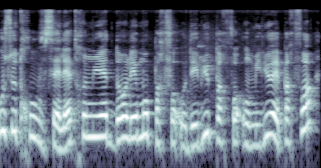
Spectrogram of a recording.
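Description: Patient teacher lady, warm mellow tone, explains slow and repeats stuff. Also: on the high side, lively intonation. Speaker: primary school teacher. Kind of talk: French spelling lesson.

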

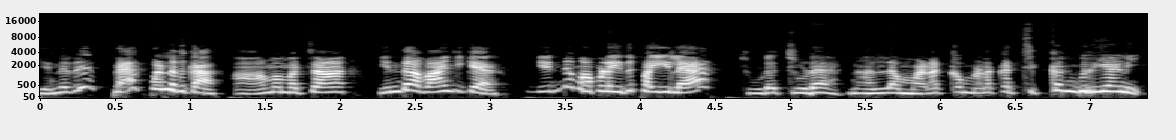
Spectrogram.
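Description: High-pitched bantering village buddies. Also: male voice, expressive, normal speed, bright, forceful tone, heavily acted. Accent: Tirunelveli Tamil. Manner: melodramatic, comic bantering. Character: two bantering young village men, brothers-in-law and friends. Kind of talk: cartoon voice acting. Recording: dull lo-fi sound.

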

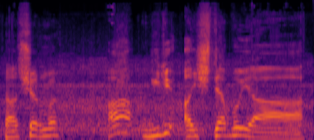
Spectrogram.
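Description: A man giving casual gameplay commentary as a gaming video host, excitable and joking, playfully swearing and talking to the cars. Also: a little high, measured pace. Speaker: gaming YouTuber. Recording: game car sounds in the background. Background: game engine and car noise.

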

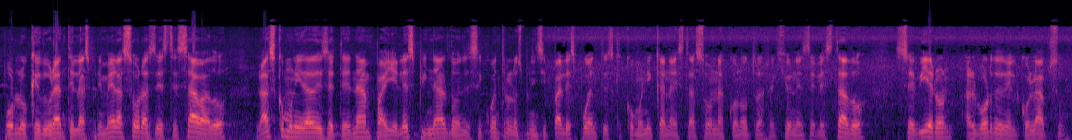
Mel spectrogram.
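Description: A man's voice: medium pitch, steady tone, brisk, hardly any pauses. A man with a Mexican accent narrating a scripted news report. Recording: faint outdoor background noise.

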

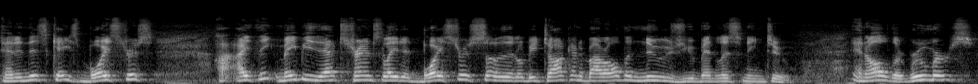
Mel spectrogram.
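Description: A man preaching a sermon, reading scripture in a slow, earnest way. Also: high voice, rough recording. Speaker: pastor.

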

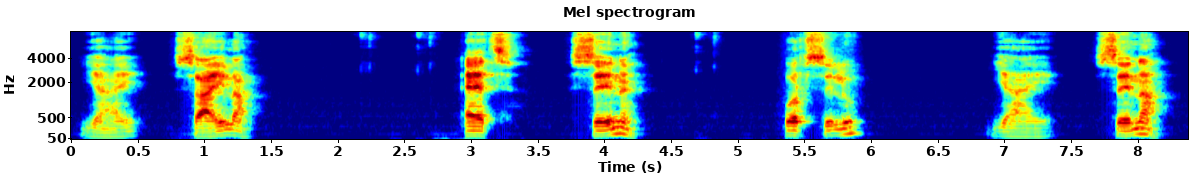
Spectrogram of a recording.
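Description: A man teaching vocabulary, saying each word slowly and then repeating it. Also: sits low. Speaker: language teacher. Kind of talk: slow vocabulary drill reading.

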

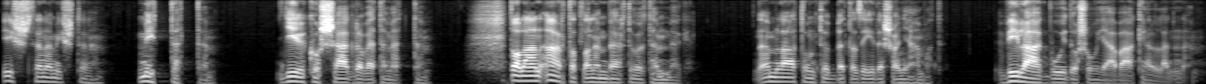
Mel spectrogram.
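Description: A man's voice: low-pitched, animated, darkish tone. A man voicing a strong, proud young peasant in a storybook tale, lamenting earnestly.

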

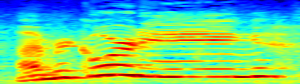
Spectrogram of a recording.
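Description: A woman in her thirties talks casually into her camera in a home kitchen, her pitch jumping all over as she goes. She takes her time and keeps breaking off mid-thought to restart. A faint hiss sits under the voice. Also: dull audio. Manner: chatty, self-interrupting, laughs at her own slips. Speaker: cooking vlogger. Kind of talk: casual meal prep vlog. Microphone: camera mic at arm's length and on the counter.

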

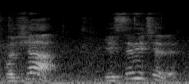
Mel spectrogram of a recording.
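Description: Very animated and high-voiced, a man speaks at normal speed from far off the mic while vlogging with his dogs at home. He gives them fond commands and chats casually with viewers, and the recording is echoey with background noise.

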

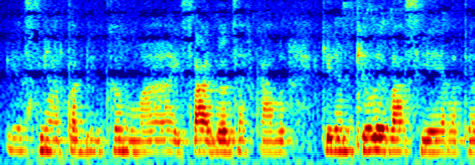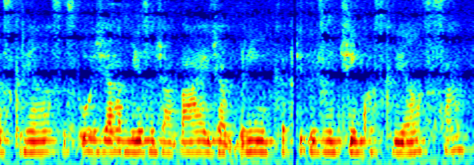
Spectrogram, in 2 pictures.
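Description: A woman's voice: completely flat delivery, normal speed, darkish tone. A young woman with a Brazilian Portuguese accent, chatting casually to camera as a mother vlogger, often asking "sabe?". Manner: chatty, says "sabe?" often, quotes her toddler in a higher voice. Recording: echoey room with faint background noise.

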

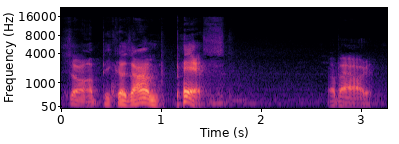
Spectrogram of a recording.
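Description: A young man talks to his camera in a halting, stammering way, slowly and with a lot of fillers. He sounds shaken, and his pitch swings widely, jumping high when he breaks into angry outbursts. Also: very animated, husky, dull audio. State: shaking and upset. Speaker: vlogger. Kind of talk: casual rant to camera.

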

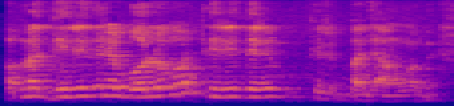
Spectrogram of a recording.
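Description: A man with a Hindi accent teaching harmonica, patiently explaining step by step and chanting the note names slowly to show how long each note lasts. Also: high voice, sing-song, warm tone, recorded from a distance. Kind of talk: spoken music lesson. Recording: echoey room, a little off-mic.

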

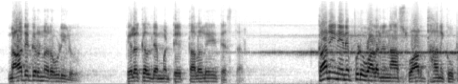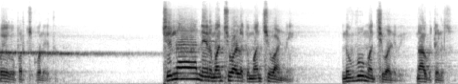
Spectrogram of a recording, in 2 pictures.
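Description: An actor playing a calm, commanding middle-aged village leader in a dubbed film drama, speaking in measured, authoritative one-liners. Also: male voice, medium pitch, slight background noise. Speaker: film hero confronting a minister. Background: film score music.

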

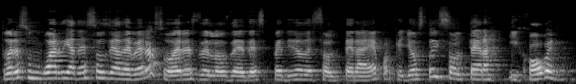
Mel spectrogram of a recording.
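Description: A woman's voice: fairly high pitch, brisk, a bit bright, voice pushed down, lightly acted. Woman doing a cheeky tipsy grandma. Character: tipsy grandmother who flirts shamelessly.

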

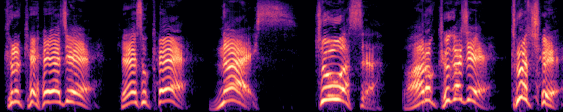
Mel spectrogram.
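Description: A man's voice: very high-pitched, sing-song, unhurried, sharp tone, no room sound, clean studio sound, full character voice. A man voicing a tough, cocky special-forces soldier, delivering clipped combat callouts as video game voice lines. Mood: triumphant. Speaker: military operator.

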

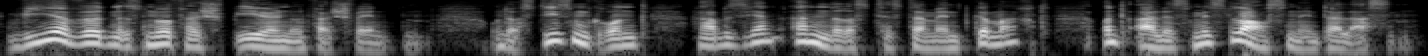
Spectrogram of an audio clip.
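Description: A glib, mocking young man talks breezily and sardonically in an audiobook, as a male reader puts him on. His voice is lowish, and the recording is close and dry. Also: sing-song, fairly quick, hardly any pauses, dry recording. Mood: flippant. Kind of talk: audiobook character voice.

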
